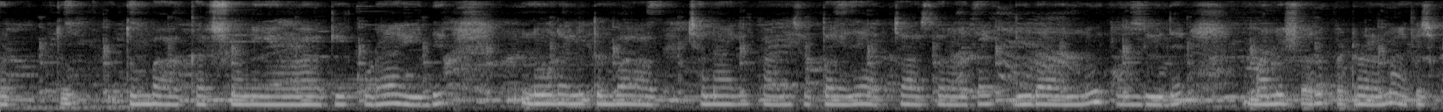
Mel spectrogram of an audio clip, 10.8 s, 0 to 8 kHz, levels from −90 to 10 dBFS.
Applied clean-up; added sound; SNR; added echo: none; Clock; 19 dB; reverberation time 0.4 s.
